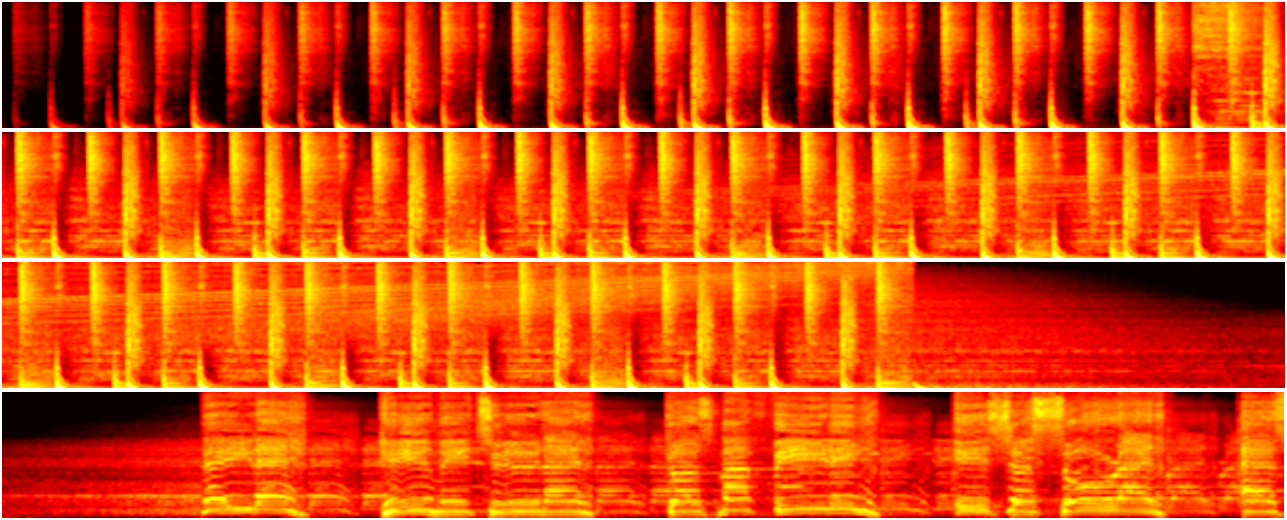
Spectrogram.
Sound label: French House Remake; Remixfreakz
